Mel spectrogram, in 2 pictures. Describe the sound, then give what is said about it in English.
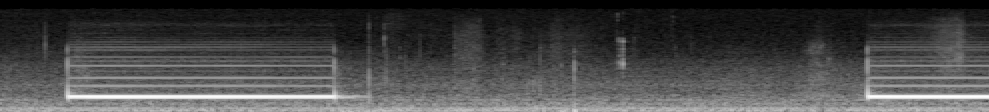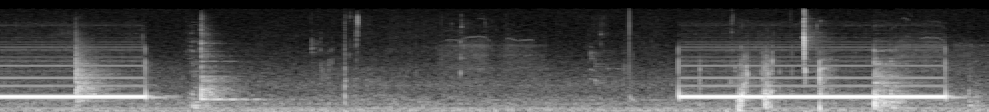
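Outgoing phone call ringing on the line: three evenly spaced ringback tones, each about two seconds long, with quiet gaps of roughly four seconds between them and a few faint clicks. “I'm going to call him and see if he's... All right. All right. Let's see if he answers.”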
